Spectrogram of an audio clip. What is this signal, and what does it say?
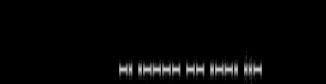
Morse code, heard as a keyed tone, about 53 wpm, 700 Hz. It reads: N1MPU
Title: USA Call Signs - 5 Characters - 4x Character Spacing - 50wpm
